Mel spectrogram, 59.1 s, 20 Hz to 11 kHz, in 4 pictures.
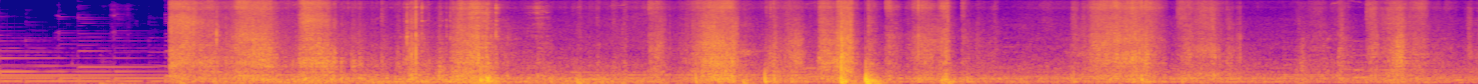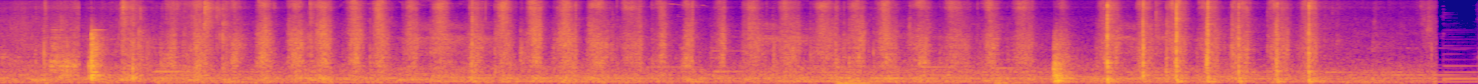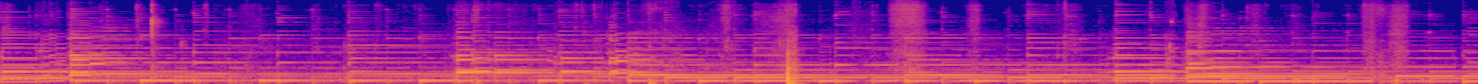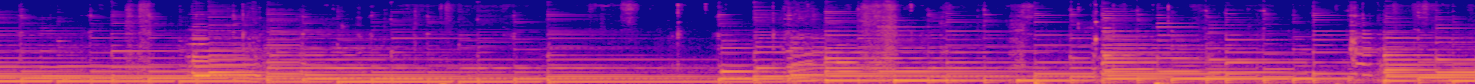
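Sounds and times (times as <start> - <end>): rubbing and scraping on hard surface: 1.7 - 29.2.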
